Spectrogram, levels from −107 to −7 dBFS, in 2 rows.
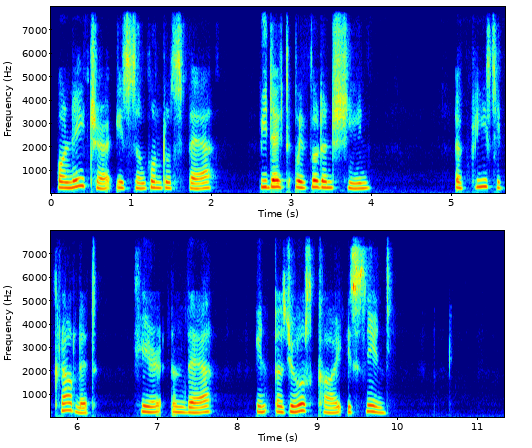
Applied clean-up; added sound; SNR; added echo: neural mask model DeepFilterNet 3.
